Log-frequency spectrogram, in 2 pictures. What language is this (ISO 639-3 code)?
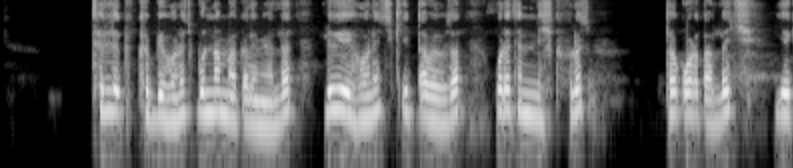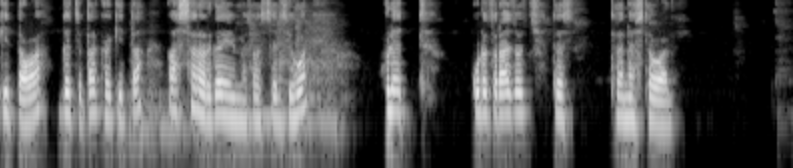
amh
